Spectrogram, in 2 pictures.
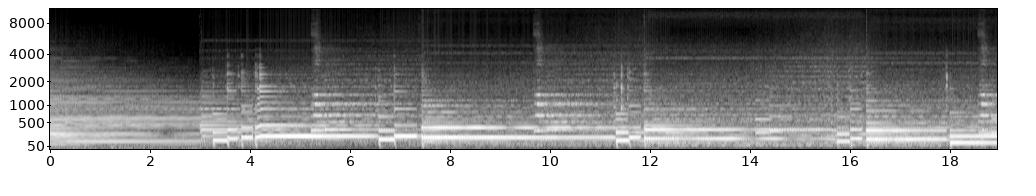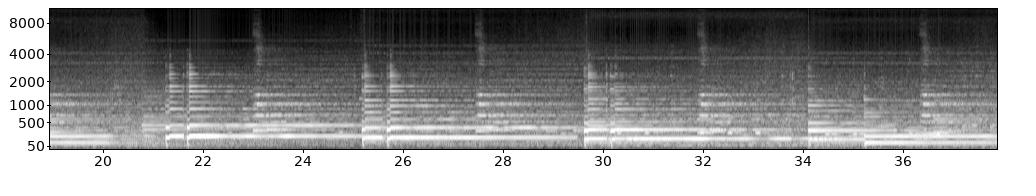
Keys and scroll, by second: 2.0 t, 5.6 ctrl+z, 6.2 b, 8.6 Delete, 8.9 ctrl+z, 9.1 Delete, 12.2 ctrl+z, 15.8 ctrl+z, 20.5 Delete, 25.1 3, 35.3 b, 35.6 Delete, 36.6 b.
